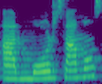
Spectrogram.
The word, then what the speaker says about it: almorzamos: attention to the pronunciation, that with the yo form, almuerzo, you're really hearing that UE stem changer, and that nosotros form, almorzamos, you're not.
